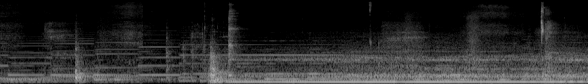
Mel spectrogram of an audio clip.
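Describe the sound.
An old tailor's sewing machine with a clutch motor is switched on: two dull clunks, then a steady low electric hum with buzzing overtones that holds at an even level.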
